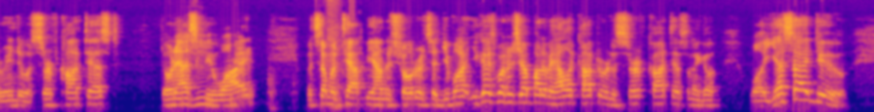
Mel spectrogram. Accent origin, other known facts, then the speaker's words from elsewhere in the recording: Santa Cruz, California, United States; also born or lived in the Dakotas / Malibu, California / Hawaii; I was actually raised in Santa Cruz, California, and began to surf there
